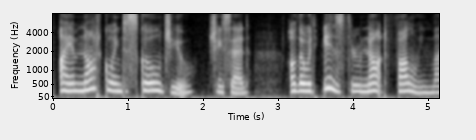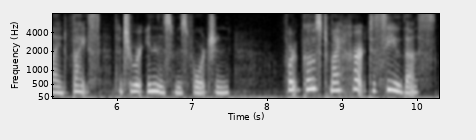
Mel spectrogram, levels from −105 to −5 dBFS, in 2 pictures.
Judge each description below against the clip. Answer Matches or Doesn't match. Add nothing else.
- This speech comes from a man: Doesn't match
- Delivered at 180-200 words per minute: Matches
